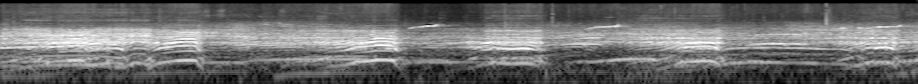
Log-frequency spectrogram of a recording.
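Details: Cows of Hereford and black-baldy type in an auction lot, moaning repeatedly about every two seconds, several voices overlapping in arched, wavering moos.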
